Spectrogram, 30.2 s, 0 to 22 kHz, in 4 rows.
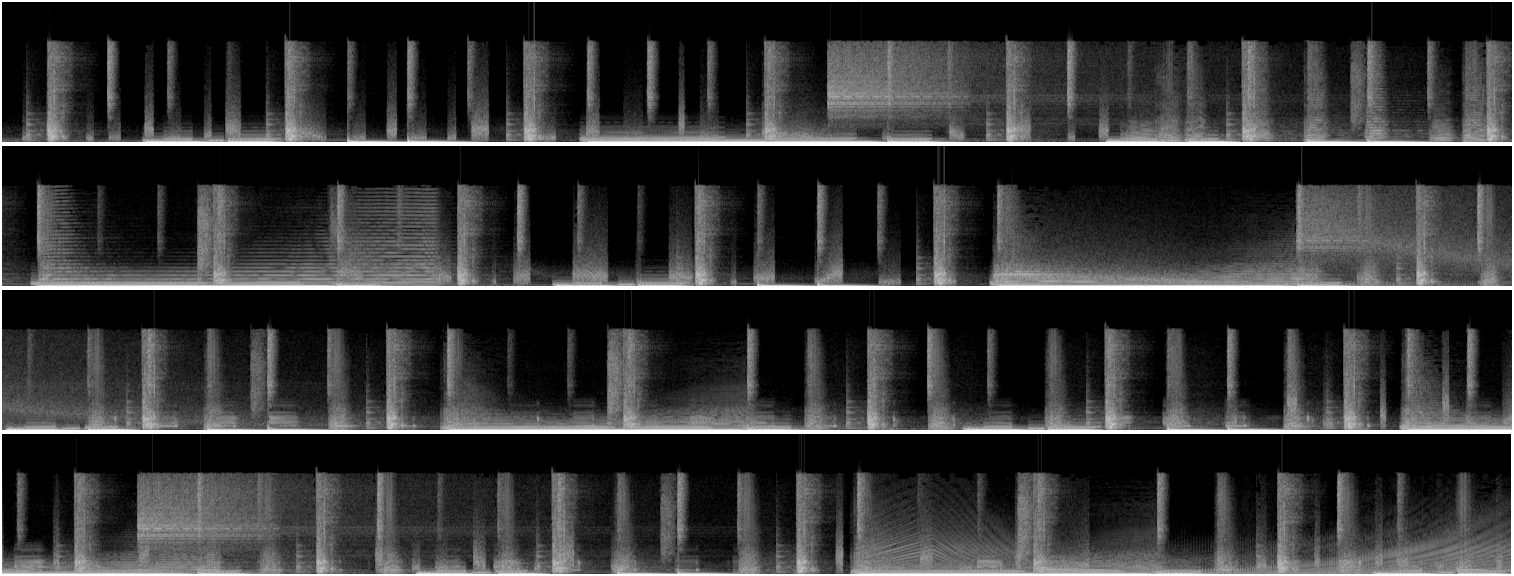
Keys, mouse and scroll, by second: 0.3 click, 2.3-2.7 scroll down 1, 3.1-3.9 scroll up 1, 4.9 shift+middle click, 5.4 scroll up 1, 5.8 shift+middle click, 6.3 scroll up 1, 9.7 click, 10.0 scroll down 1, 10.4 middle click, 10.9 scroll up 1, 11.2 middle click, 11.6-12.3 scroll up 1, 12.3 click, 18.0 scroll up 1, 18.3 scroll down 1, 20.0 Escape, 21.3 scroll down 1, 22.6 scroll down 1, 22.8 middle click, 23.7 click, 25.6-26.2 scroll up 1, 26.2 click, 27.9 shift+click, 28.1 scroll down 1, 28.2-29.6 middle drag, 29.6 click, 30.0 middle click.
